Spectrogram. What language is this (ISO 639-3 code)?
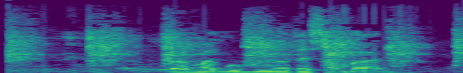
swa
